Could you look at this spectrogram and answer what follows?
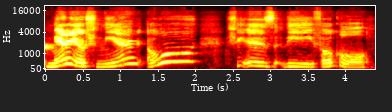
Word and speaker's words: Mary Oceaneer: Let's move on to our next member, Mary Oceaneer. Gotta say it like that. Mary Oceaneer. Mary Oceaneer.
